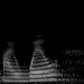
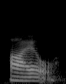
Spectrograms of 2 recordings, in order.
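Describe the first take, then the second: First: Both words are said in full, uncontracted. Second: The words are merged into one short syllable.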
